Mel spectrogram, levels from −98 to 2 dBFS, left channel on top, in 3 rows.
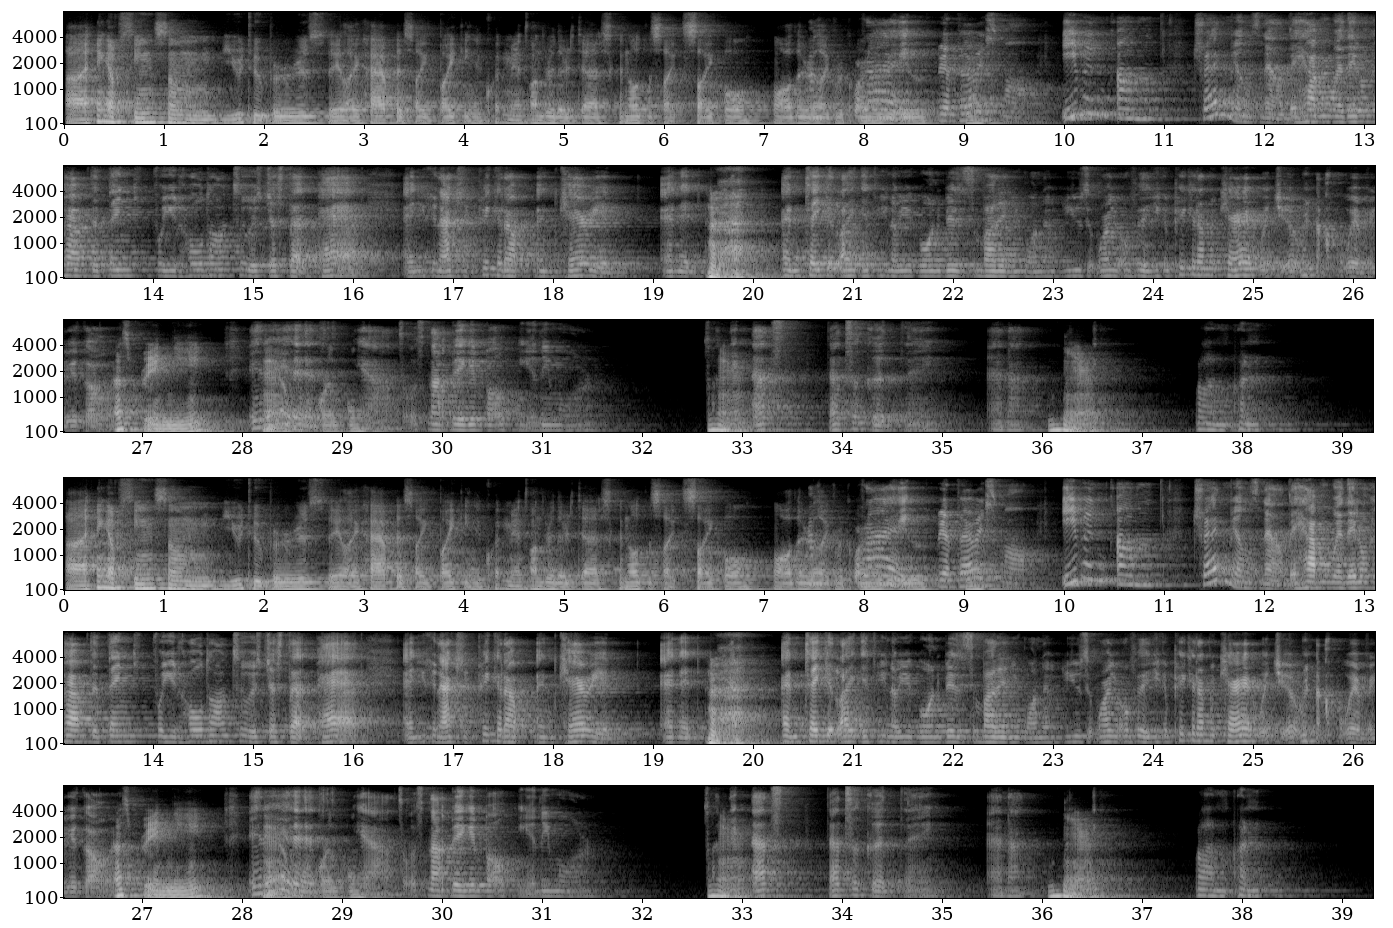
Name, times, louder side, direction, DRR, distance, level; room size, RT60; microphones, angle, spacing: voice 1, 0.0-8.6 9.0-9.2 19.5-19.9 26.7-27.6 28.2-28.5 28.8-29.2 32.7-33.1 36.1-36.6, equal, ahead, 3 dB, 0.5 m, -32 dB
voice 2, 7.9-8.5 8.7-9.6 10.0-18.6 19.1-19.4 19.8-19.9 20.3-25.6 25.9-26.8 27.9-28.8 29.1-31.5 32.9-33.4 33.9-35.0 35.4-35.8 37.5-38.2, right 3 dB, 35° right, 5 dB, 1.0 m, -37 dB
11.0 x 10.0 x 3.7 m, 1.6 s
head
